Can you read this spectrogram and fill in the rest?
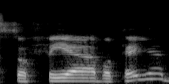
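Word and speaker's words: Sofia Boutella: Sofia Botella, is that her name?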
